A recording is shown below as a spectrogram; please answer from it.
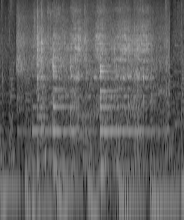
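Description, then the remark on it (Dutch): Vegetables simmer in coconut milk in a pan, a steady bubbling and sizzle with a few soft scrapes of stirring, continuous throughout with no voices. “We gaan de kokosmelk en de bion toevoegen aan, ehm, eh, aan de groenten. En even laten sudderen.”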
